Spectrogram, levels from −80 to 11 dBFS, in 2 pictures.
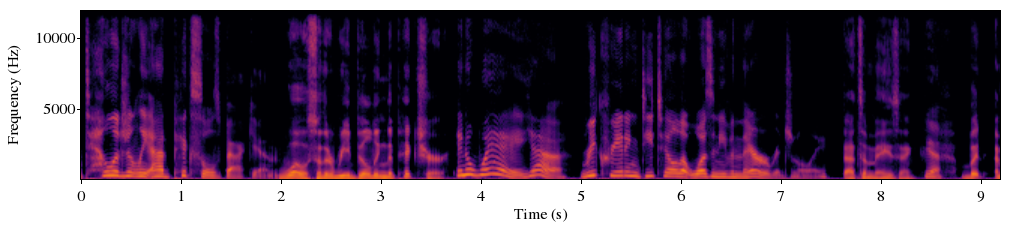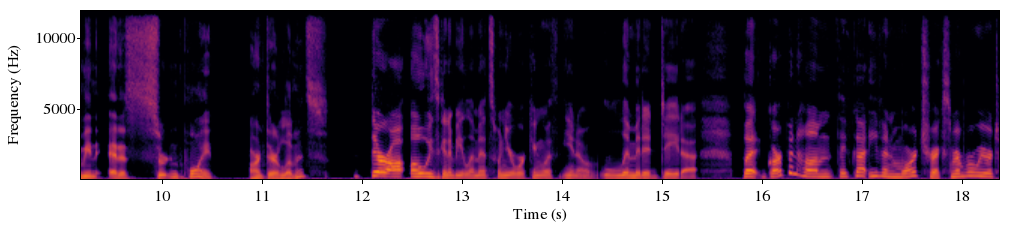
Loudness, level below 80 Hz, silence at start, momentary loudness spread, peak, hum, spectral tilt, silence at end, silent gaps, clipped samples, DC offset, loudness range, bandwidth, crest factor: -24 LUFS; -48 dBFS; 0.05 s; 11 LU; -4 dBFS; none; -5.5 dB/octave; 0 s; none; under 0.1%; under 0.1%; 4 LU; 12 kHz; 20 dB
